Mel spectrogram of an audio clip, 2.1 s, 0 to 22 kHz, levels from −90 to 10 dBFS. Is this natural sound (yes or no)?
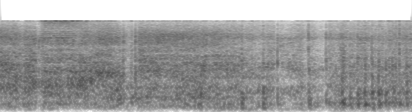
no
